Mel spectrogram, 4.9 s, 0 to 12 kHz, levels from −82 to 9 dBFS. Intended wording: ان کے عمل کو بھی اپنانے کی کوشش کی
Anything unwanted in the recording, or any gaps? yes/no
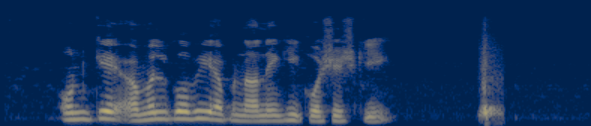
yes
